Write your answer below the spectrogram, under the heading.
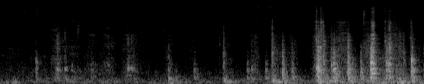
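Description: Old radiator knocking and scraping against the surrounding parts as it is wiggled up and out of the engine bay. Scattered light knocks at first, then louder, denser clattering and rubbing about three seconds in.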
